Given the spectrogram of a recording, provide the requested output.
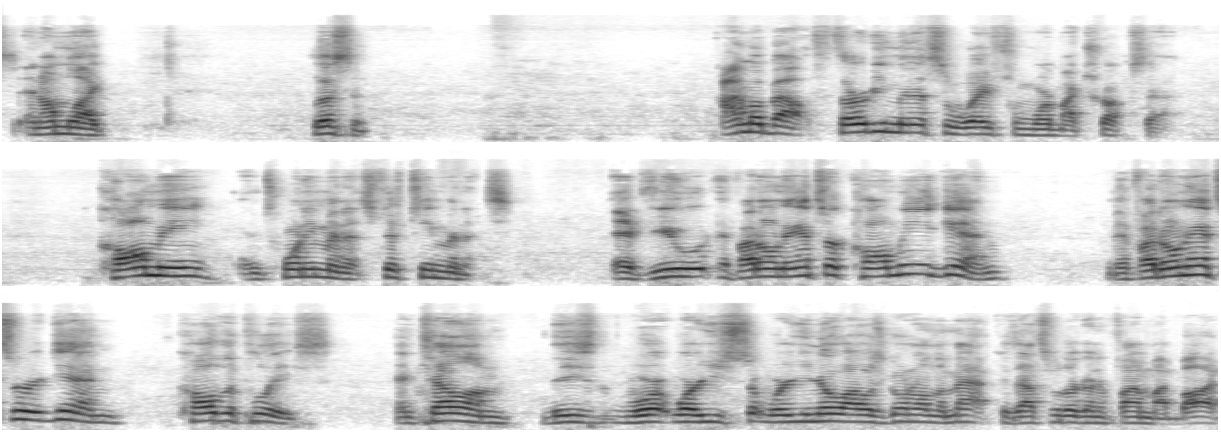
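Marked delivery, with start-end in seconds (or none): none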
